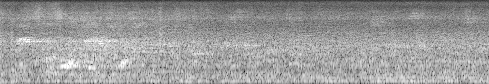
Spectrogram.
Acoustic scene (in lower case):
subway train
